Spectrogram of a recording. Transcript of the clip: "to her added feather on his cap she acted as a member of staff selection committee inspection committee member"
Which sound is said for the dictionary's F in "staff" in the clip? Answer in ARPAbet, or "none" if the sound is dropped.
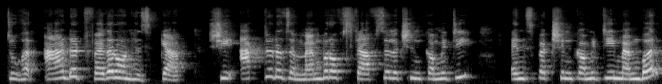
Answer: F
